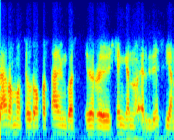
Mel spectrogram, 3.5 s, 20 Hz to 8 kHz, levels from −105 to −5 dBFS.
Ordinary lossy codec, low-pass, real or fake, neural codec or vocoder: Opus, 16 kbps; 7.2 kHz; fake; vocoder, 24 kHz, 100 mel bands, Vocos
